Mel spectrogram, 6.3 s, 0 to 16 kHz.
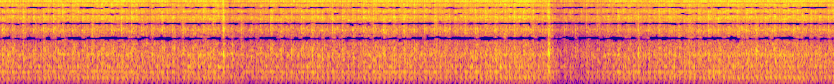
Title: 1964 Merc 650 backfiring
